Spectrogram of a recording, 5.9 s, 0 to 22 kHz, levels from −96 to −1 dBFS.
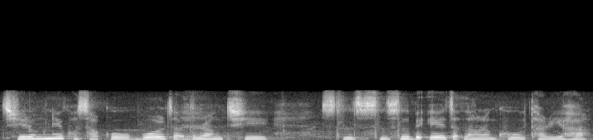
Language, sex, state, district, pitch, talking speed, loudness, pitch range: Garo, female, Meghalaya, West Garo Hills, 240 Hz, 80 wpm, -16 LUFS, 225-255 Hz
